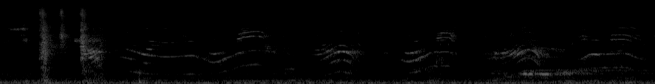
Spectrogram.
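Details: Rose-ringed parakeet, a green ringneck kept as a pet, talks while playing and feeding, with wavering, speech-like harmonic phrases rising and falling through the clip after a few sharp clicks at the start.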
